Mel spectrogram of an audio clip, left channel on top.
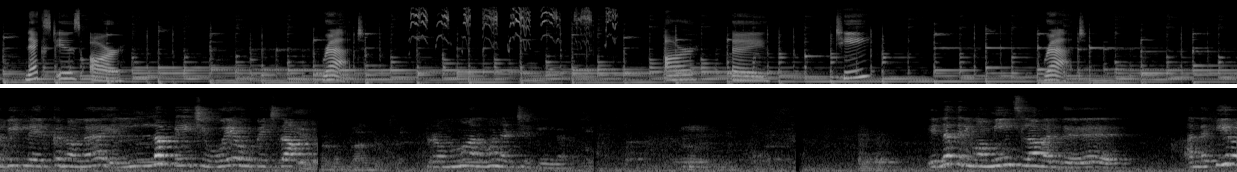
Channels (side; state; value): both; different; correlation 0.01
